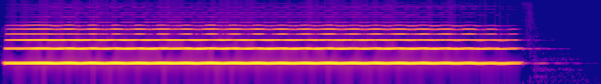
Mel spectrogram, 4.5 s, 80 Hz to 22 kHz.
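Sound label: vibrato C5; Best Service; Peter Siedlaczek's Advanced Orchestra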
